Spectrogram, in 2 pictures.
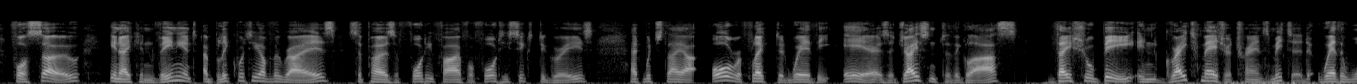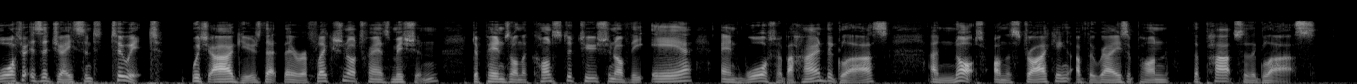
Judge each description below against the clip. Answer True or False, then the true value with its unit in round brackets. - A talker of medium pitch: False (120 Hz)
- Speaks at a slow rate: False (170 wpm)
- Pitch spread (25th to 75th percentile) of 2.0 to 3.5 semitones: False (5.6 semitones)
